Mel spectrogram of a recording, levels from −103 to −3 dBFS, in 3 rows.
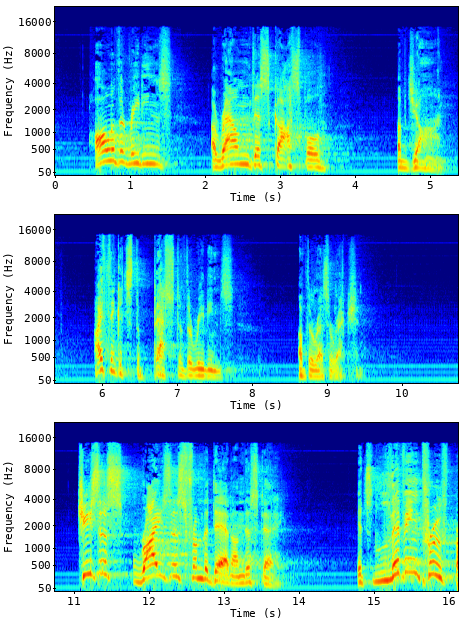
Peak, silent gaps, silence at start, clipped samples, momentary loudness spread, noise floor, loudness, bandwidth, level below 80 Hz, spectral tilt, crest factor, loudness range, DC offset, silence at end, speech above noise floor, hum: -6 dBFS; none; 0.55 s; under 0.1%; 15 LU; -65 dBFS; -27 LUFS; 14.5 kHz; -64 dBFS; -4 dB/octave; 22 dB; 9 LU; under 0.1%; 0 s; 38 dB; none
